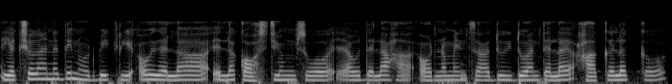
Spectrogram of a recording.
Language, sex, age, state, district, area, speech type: Kannada, female, 18-30, Karnataka, Gulbarga, urban, spontaneous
